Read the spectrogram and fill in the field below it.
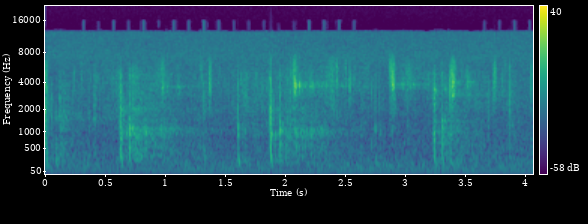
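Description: Tennis shoes squeak on the court.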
